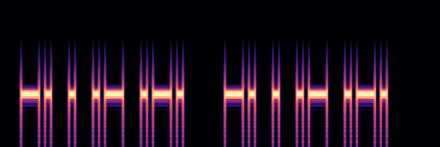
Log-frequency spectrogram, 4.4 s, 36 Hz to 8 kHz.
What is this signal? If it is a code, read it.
Morse code, heard as a keyed tone, about 21 wpm, 250 Hz. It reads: NEAR NEAR
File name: morse-training-20WPM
